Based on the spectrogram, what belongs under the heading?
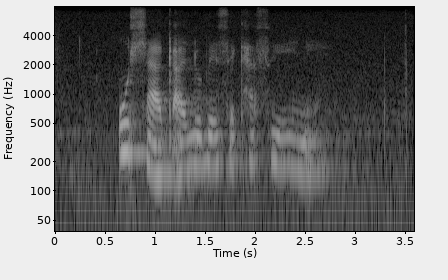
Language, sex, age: Zulu, female, 18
